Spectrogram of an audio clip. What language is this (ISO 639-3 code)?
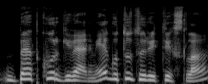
lit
